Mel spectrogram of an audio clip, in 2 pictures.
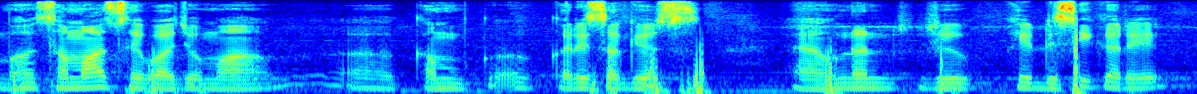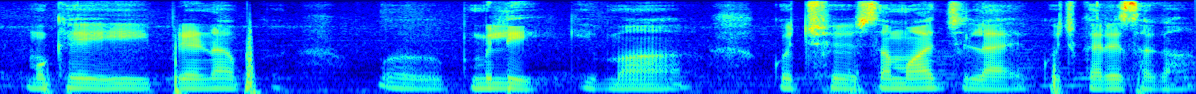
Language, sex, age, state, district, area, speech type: Sindhi, male, 60+, Delhi, South Delhi, urban, spontaneous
